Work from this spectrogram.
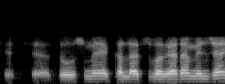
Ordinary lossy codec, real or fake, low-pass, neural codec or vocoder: Opus, 24 kbps; fake; 3.6 kHz; codec, 16 kHz in and 24 kHz out, 1 kbps, XY-Tokenizer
